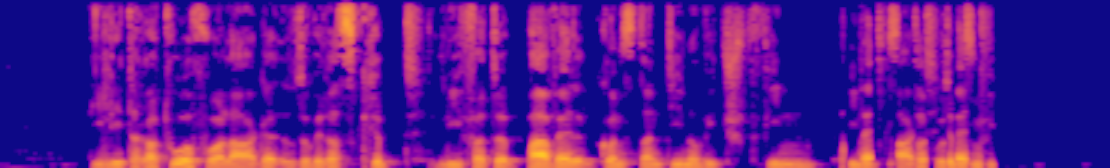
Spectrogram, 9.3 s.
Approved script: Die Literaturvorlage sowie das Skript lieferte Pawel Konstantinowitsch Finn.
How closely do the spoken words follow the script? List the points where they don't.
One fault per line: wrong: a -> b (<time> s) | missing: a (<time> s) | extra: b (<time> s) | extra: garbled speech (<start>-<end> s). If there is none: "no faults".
extra: garbled speech (7.0-8.3 s)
